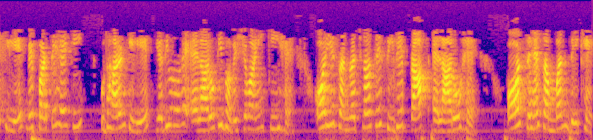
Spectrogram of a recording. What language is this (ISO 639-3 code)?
hin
